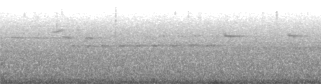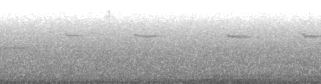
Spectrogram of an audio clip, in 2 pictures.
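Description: Faint birds calling outdoors: short high chirps repeated every second or so, and a thin held note lasting about three seconds near the start. Beneath them runs a low, steady rumble of wind.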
